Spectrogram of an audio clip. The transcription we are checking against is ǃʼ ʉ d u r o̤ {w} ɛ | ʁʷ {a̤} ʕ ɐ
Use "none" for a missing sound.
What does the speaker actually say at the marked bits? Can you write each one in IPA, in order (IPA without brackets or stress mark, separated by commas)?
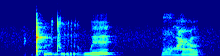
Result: w, a̤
